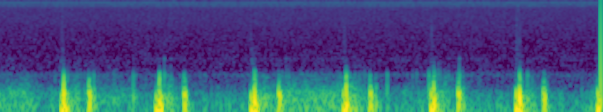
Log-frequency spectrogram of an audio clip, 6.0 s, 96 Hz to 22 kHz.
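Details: Own heartbeat recorded with a stethoscope while sitting at a desk for five minutes, with a visible neck pulse: steady lub-dub beats at about 63 per minute; normal resting heart sounds.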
